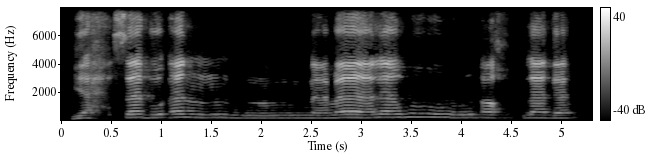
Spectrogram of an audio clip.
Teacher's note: নুনের উপরে মোসাদ্দাদ আসছে, সেজন্য করে আন্না অবশ্যই একাধিক পরিমাণ গুন্না করবে।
